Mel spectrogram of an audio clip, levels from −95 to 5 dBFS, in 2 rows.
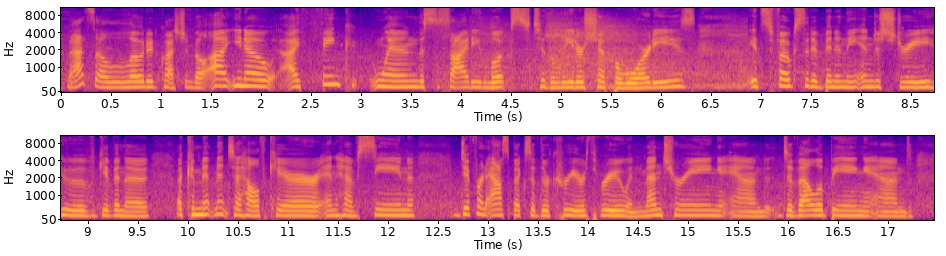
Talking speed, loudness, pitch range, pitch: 165 wpm, -16 LUFS, 195-230 Hz, 210 Hz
